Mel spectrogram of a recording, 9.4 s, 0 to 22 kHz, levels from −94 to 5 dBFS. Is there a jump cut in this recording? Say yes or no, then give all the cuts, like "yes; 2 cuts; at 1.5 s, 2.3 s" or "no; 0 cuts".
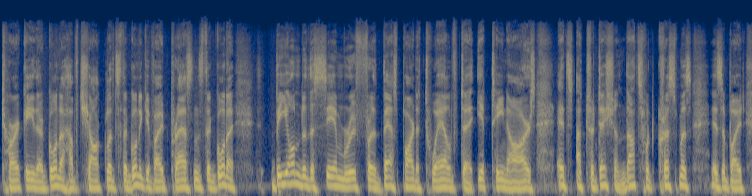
yes; 1 cut; at 7.2 s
